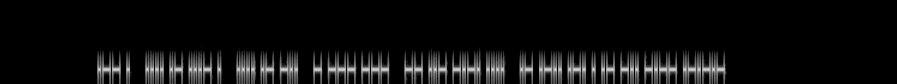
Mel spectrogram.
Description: Morse code, heard as a keyed tone, about 50 wpm, 700 Hz. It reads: WE HAVE HAD TOO MUCH ALREADY.
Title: Sentences from Top 700 Words 50wpm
